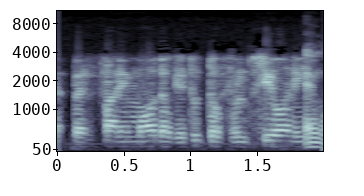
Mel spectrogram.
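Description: Speech only: a man talking through a narrow-band radio downlink that cuts off everything above about 4 kHz, so the voice sounds thin.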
